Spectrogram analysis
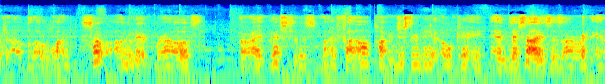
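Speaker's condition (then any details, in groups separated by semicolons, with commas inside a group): Cerebellar ataxia from brain tumour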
